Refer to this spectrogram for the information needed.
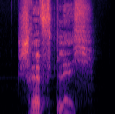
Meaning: written
- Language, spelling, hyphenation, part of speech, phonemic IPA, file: German, schriftlich, schrift‧lich, adjective, /ˈʃʁɪftlɪç/, De-schriftlich.oga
